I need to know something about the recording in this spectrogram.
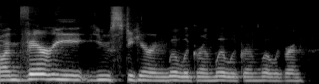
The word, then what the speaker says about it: Liljegren: Now it's Lil Chagrin. Okay. So that L and J kind of get merged a little bit.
